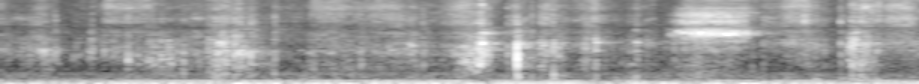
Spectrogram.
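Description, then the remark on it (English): Quiet paper rustling and scraping, with a few soft crinkles and a brief tearing sound as a USB-C charger is pulled out of a paper storage holder in a new phone's packaging, over a steady low hum. “storage holder for the USB-C charger, which I've just pulled out.”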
